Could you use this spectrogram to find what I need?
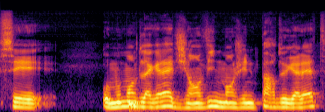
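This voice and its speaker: A man talks fairly quickly in a medium pitch with monotone, flat intonation, captured in a very clean recording with a silent background. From France. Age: 30s. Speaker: pastry chef. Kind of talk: podcast interview. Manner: hesitant, many fillers.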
